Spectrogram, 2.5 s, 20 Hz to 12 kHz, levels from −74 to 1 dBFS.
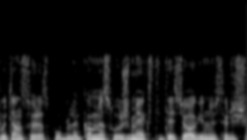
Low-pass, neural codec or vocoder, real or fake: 7.2 kHz; codec, 16 kHz, 16 kbps, FreqCodec, larger model; fake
